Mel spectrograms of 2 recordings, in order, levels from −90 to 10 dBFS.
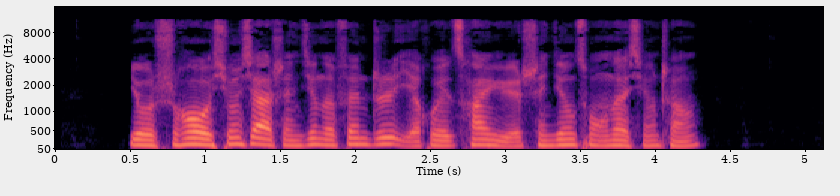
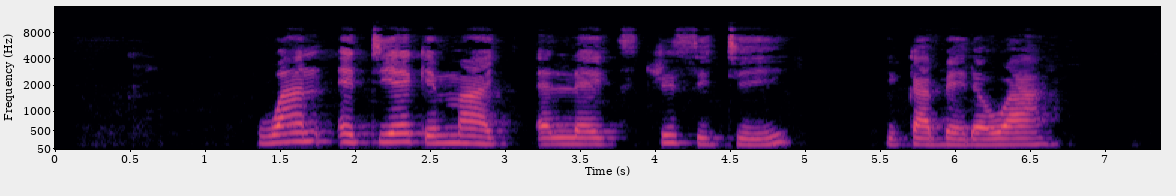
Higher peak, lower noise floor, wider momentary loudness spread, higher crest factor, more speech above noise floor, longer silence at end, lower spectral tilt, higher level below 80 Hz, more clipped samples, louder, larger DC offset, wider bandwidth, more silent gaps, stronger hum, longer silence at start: first, -4 dBFS vs -14 dBFS; about the same, -81 dBFS vs -83 dBFS; second, 7 LU vs 13 LU; about the same, 18 dB vs 22 dB; first, 60 dB vs 50 dB; first, 0.85 s vs 0.7 s; first, -6 dB/octave vs -3 dB/octave; first, -50 dBFS vs -80 dBFS; neither; first, -21 LUFS vs -33 LUFS; neither; first, 11.5 kHz vs 9.6 kHz; neither; neither; second, 0.5 s vs 1.35 s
